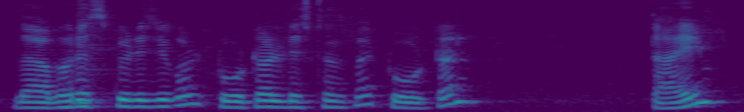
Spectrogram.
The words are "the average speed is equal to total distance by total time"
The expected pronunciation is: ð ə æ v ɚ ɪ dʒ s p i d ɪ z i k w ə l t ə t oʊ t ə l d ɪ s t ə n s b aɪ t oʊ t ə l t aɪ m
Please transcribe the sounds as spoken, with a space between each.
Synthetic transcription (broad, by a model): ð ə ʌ b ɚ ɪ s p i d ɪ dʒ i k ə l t t oʊ t ə l d ɪ s t ə n s b aɪ t oʊ t ə l t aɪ m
